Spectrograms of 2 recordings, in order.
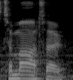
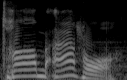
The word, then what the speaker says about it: tomato: It's tomato. Tomatoes? On my travels, guys, I have heard it pronounced both Tom Ato and Tom Atto.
